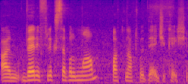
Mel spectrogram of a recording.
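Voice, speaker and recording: Fairly even intonation from a woman, delivered at a moderate pace. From Iraq. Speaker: interviewee, migrant mother. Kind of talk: interview.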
